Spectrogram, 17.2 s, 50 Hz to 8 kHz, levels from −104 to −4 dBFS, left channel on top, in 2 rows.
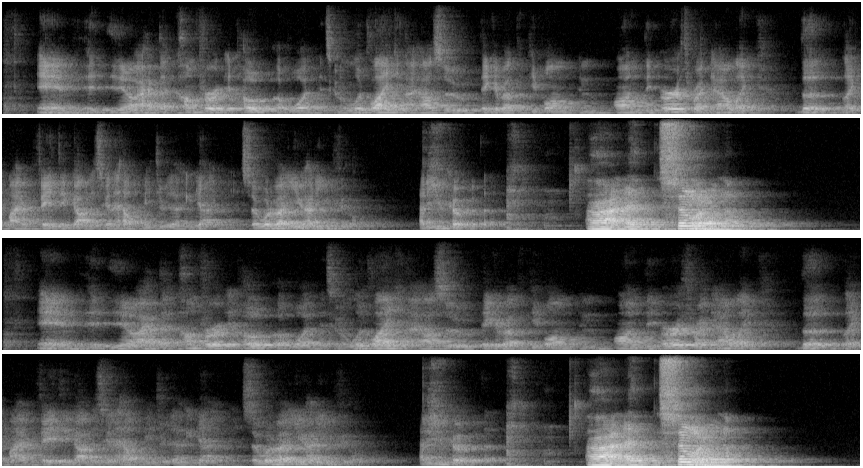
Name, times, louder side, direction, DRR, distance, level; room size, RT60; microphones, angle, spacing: voice 1, 0.3-7.7 7.9-12.1 12.8-13.5, left 2 dB, 90° left, -1 dB, 0.8 m, -38 dB
voice 2, 14.4-15.9, right 1 dB, 15° right, -1 dB, 0.4 m, -23 dB
3.3 x 2.9 x 3.5 m, 1.2 s
head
